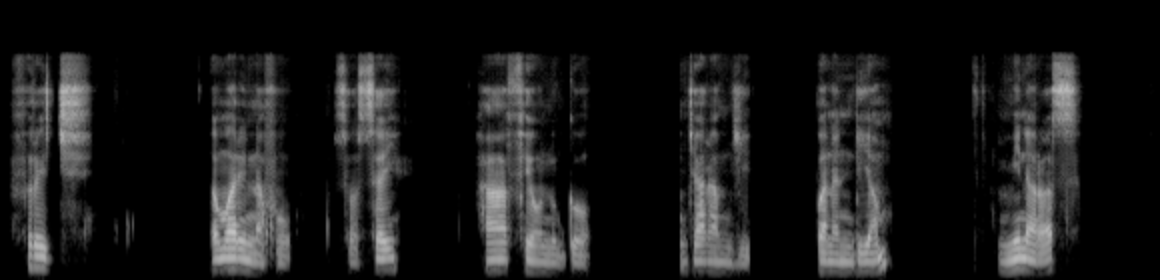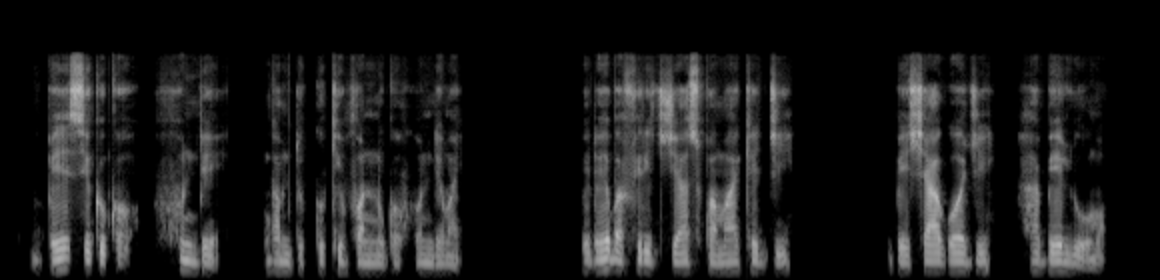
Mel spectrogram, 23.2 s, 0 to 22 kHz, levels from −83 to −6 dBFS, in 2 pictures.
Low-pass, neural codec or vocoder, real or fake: 10.8 kHz; codec, 24 kHz, 3.1 kbps, DualCodec; fake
